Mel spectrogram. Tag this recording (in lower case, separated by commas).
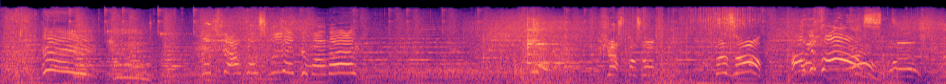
vehicle, music, speech, bicycle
